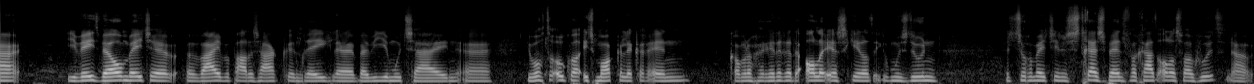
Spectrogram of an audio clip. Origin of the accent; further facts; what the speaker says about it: Helmond, North Brabant, Netherlands; Ik kom ook oorspronkelijk uit Helmond.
